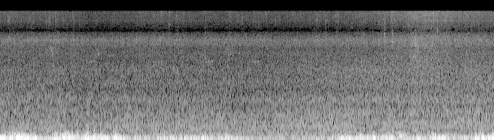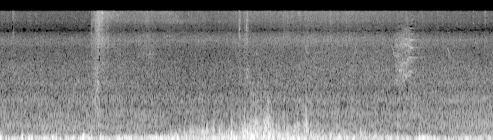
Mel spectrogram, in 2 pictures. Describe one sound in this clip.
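Wind rumbles against the microphone outdoors.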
